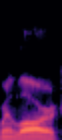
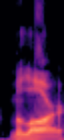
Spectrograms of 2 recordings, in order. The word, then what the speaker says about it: Millar: I'm even saying his name wrong. I'm sorry. – Millar. – Yeah. That's how you say it? – Millar, yeah.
